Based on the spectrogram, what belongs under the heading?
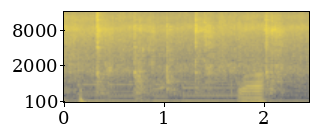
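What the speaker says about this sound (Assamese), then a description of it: "ফ্ৰাইটো যেতিয়া কৰিব লগে লগে অলপমান এনেকৈ লৰাব লাগিব" Chicken sizzling in a kadai as a utensil stirs and scrapes it in several quick strokes, with a low steady hum underneath.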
